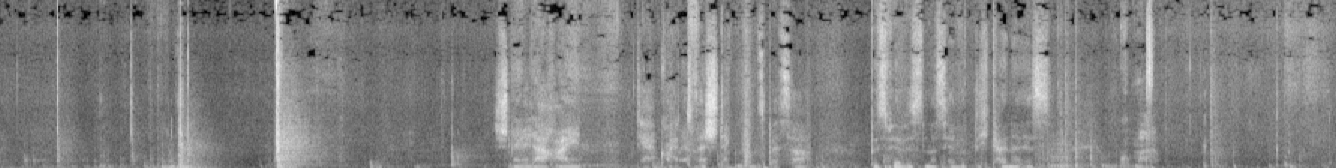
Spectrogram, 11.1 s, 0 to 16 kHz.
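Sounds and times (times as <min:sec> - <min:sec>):
door behind a curtain opened with rattling creaking handle and latch: 0:00.2 - 0:02.5
speech: 0:04.2 - 0:09.7.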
